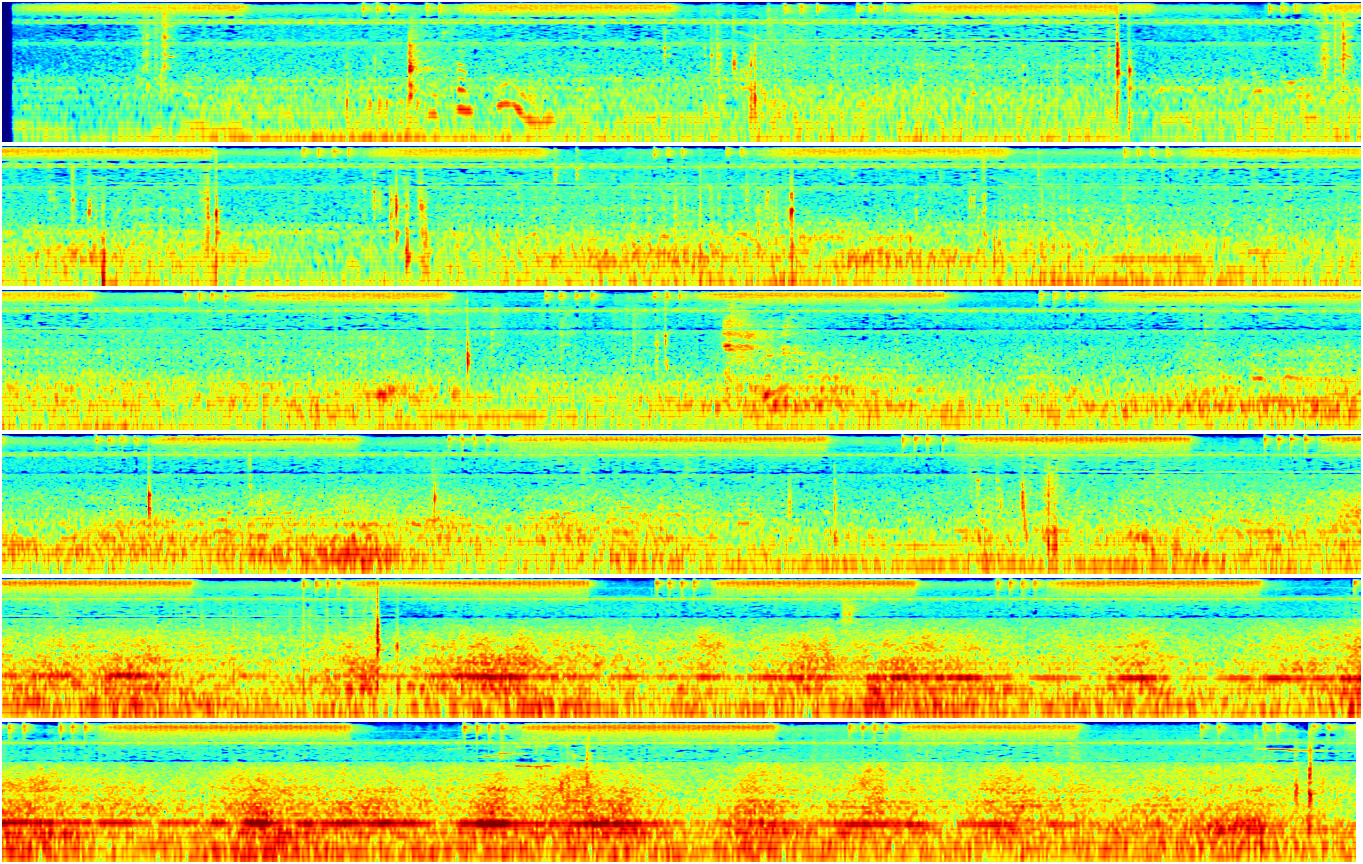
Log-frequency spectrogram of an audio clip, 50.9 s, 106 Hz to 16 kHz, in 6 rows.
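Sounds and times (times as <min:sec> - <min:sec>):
insects calling in chorus: 0:00.1 - 0:50.9.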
